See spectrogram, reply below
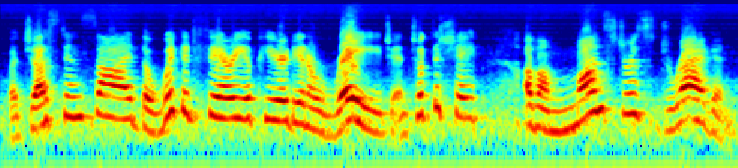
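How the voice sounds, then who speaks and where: A woman narrating a children's fairy tale at a live puppet show, with dramatic, drawn-out phrasing that swells and hushes for emphasis. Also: sits high, very animated. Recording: dull, noisy live event recording.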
